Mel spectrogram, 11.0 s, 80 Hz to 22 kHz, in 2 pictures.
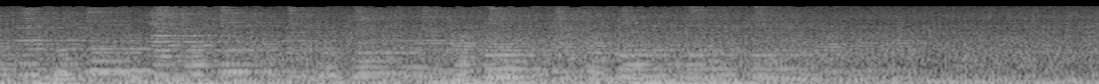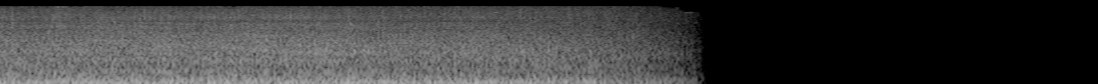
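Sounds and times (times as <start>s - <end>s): rushing water: 0.0s - 8.8s
low engine rumble: 0.0s - 9.0s.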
